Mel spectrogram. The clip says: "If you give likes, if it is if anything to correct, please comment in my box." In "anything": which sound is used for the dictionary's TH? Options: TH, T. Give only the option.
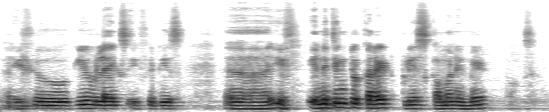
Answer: T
